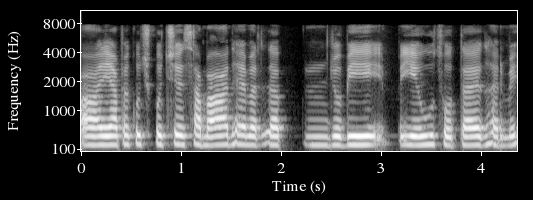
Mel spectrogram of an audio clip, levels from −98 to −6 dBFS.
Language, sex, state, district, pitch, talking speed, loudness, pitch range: Hindi, female, Odisha, Malkangiri, 200 Hz, 220 wpm, -15 LUFS, 200-210 Hz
